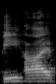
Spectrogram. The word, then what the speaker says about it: Beehiiv: So there's an app that is called Beehive. It's spelled weird though, like Beehiiv.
